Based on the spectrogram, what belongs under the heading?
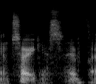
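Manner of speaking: unvoiced, soft apology; whispered apology. Real, not acted. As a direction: whisper sorry to the audience. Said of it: "I'm aggressive today".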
